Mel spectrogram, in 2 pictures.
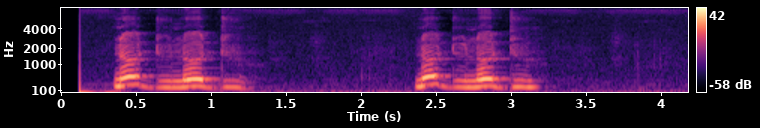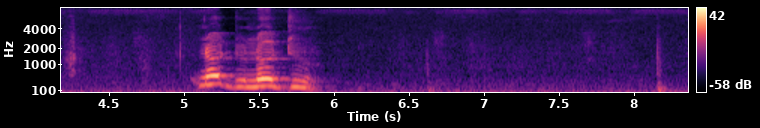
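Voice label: "nodunodu", Nigerian Pidgin, male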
